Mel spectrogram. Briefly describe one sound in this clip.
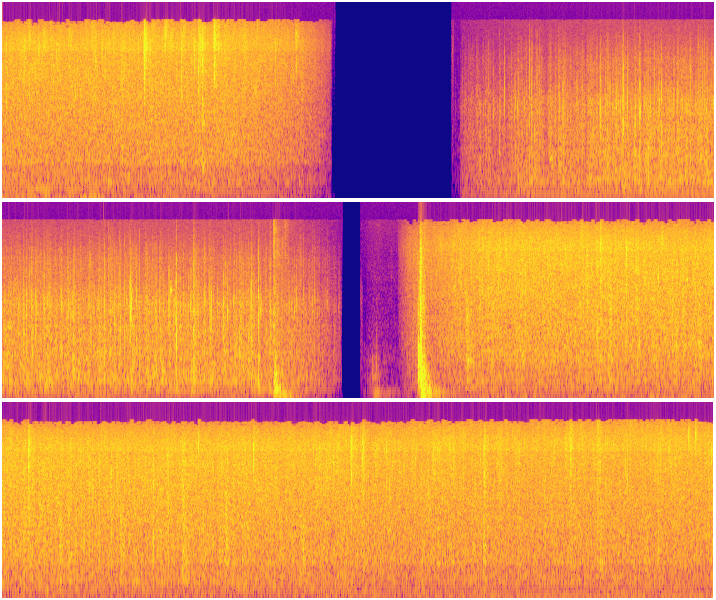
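Wind blows steadily outdoors.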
